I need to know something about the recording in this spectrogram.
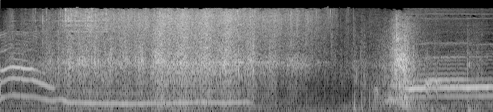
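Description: A cat makes drawn-out meowing cries while being given kibble treats, one long steady wail then a sharper call near the end, over a constant rustling, crunchy background noise. No one speaks.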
